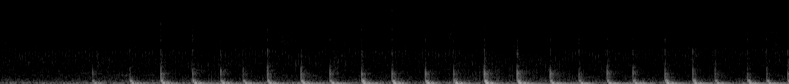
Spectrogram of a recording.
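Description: Pastel chalk scratches on paper in quick, rhythmic strokes.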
